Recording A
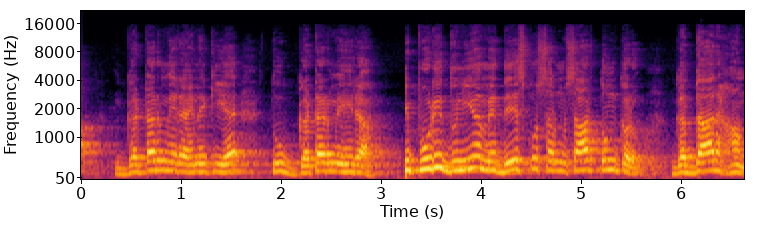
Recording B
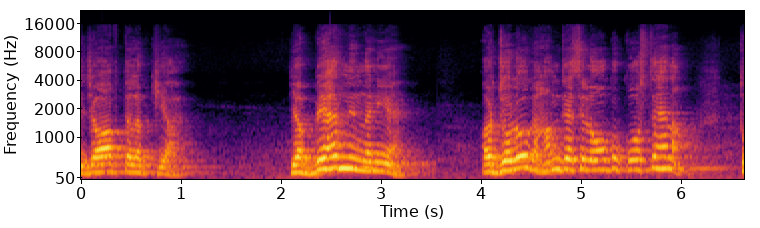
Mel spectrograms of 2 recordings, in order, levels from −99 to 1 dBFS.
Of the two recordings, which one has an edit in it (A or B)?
A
